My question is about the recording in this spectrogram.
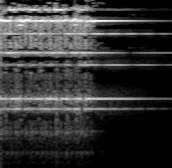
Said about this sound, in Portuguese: Mas aí o telefone. Não, tocou.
